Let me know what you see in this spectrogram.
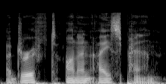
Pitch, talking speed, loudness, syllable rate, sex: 85 Hz, 180 wpm, -18 LUFS, 4.9 syllables/s, male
